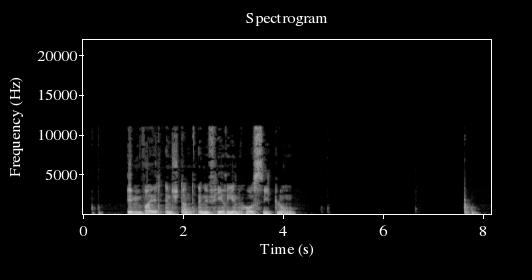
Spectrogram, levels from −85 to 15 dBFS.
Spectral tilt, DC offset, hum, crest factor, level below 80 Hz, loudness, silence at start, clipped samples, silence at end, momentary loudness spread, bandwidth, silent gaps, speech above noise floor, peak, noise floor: -5 dB/octave; under 0.1%; none; 16 dB; -54 dBFS; -16 LUFS; 0.15 s; under 0.1%; 0.3 s; 11 LU; 11.5 kHz; 5.77-6.40 s, 6.49-6.54 s, 7.10-7.60 s; 71 dB; -2 dBFS; -86 dBFS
